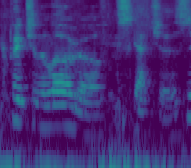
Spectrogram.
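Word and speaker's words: Skechers: There's no ease And it's spelled F-E-B-R-E-Z-E. – Febreze. – Febreze. It's the Febreze. Sketches has got no T in it. It's just, it's a ch.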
